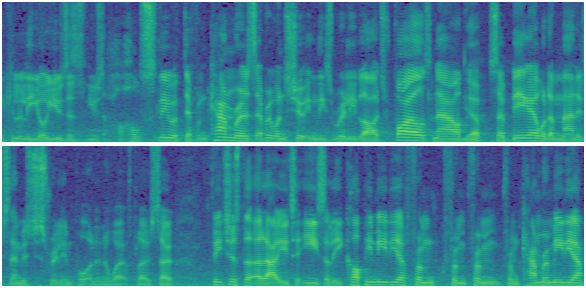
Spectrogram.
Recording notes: Adobe at NABshow 2016. Live from the NABshow floor.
